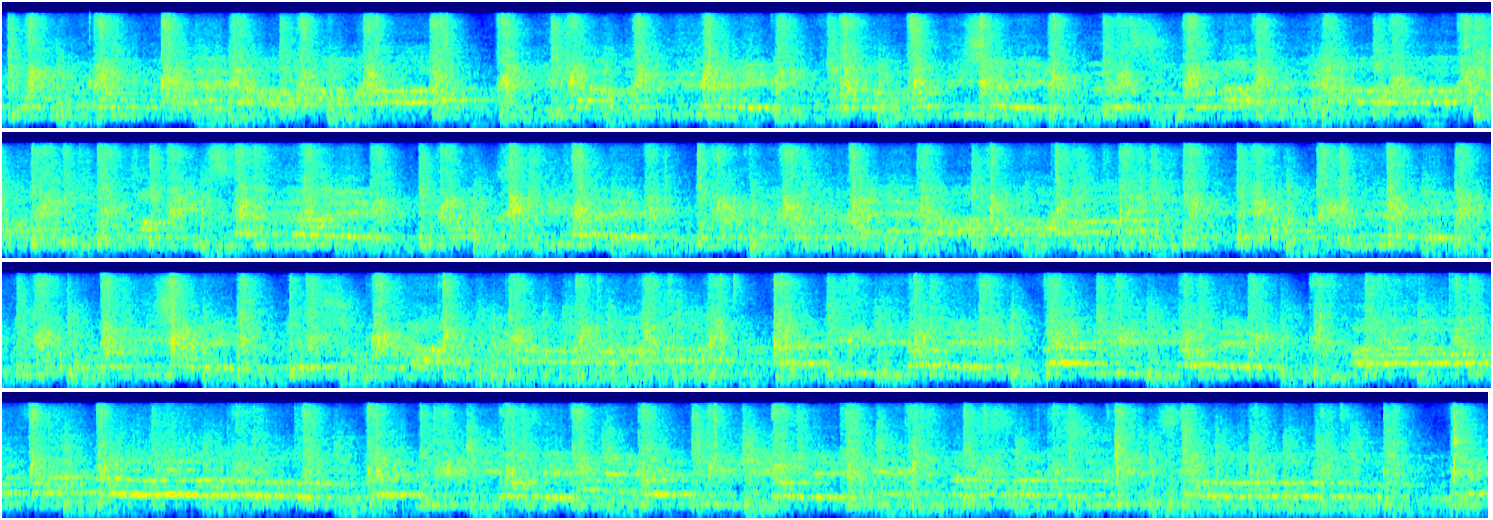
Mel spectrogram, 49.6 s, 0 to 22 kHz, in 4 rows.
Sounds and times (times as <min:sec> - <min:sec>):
Mantra: 0:00.0 - 0:49.6.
